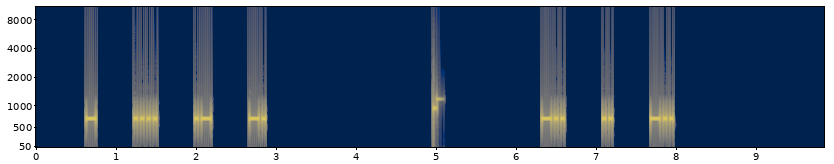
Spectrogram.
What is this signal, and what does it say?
Morse code, heard as a keyed tone, about 32 wpm, spaced as for 14 wpm, 700 Hz. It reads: THAN DID
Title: 4x Character Spacing - Top 300 Words - 30wpm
